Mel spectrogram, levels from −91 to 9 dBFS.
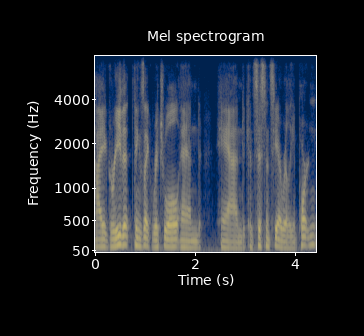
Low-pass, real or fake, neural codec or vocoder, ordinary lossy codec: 7.2 kHz; real; none; Opus, 16 kbps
